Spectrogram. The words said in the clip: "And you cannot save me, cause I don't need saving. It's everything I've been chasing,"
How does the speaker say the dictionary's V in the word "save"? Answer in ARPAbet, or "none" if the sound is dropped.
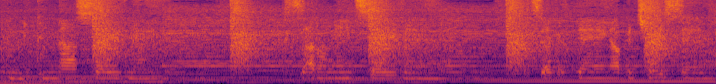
V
